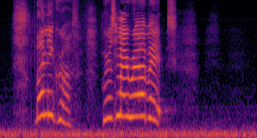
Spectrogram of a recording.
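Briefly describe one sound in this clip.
A young girl calls out loudly in a high, pleading voice.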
